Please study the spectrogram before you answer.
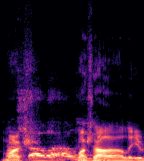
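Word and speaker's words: Mahershala Ali: Marshala Ali.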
